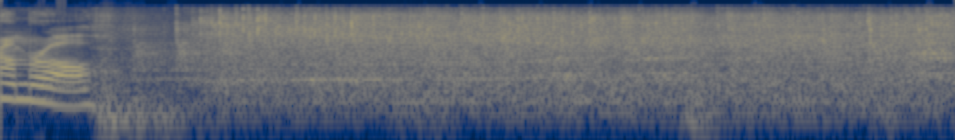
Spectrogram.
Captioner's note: rhythmic banging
